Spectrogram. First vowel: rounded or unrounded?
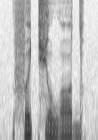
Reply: unrounded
